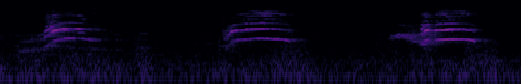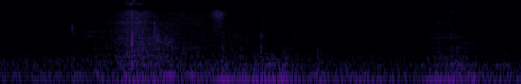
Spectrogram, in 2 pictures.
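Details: Attention-seeking British Longhair cat meowing three times in quick succession, each a strong, harmonic-rich, rising-falling cry about two seconds apart. These give way to soft thumps and rustling handling noises with no further calls.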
